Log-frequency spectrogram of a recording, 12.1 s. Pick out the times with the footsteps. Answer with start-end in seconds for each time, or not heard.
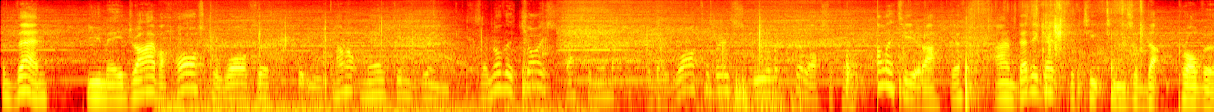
1.5-11.4.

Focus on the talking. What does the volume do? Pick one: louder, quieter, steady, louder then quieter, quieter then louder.
quieter then louder.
